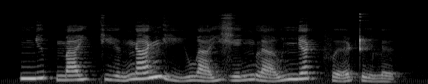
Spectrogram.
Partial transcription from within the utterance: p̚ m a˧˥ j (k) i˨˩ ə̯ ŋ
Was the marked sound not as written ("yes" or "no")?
no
